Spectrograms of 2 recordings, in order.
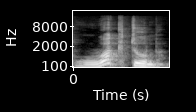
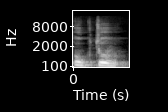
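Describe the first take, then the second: First: The initial vowel drops, linking with a w sound. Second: The word starts with a glottal stop and u. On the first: The word follows another word in the sentence. "si tu le commences pas, tu vas dire waktub ... Tu le prononceras pas" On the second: The word begins the sentence. "Si tu commences la phrase, tu dis uktub ishrab"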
